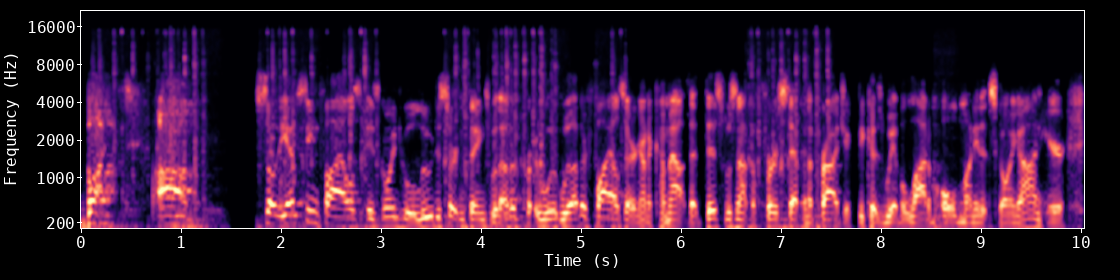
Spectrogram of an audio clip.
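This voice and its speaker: A man's medium-pitched voice at a very fast pace. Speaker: call-in panel participant. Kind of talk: call-in talk show discussion. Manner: halting, many fillers.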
